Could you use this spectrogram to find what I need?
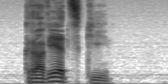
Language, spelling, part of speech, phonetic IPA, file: Polish, krawiecki, adjective, [kraˈvʲjɛt͡sʲci], Pl-krawiecki.ogg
